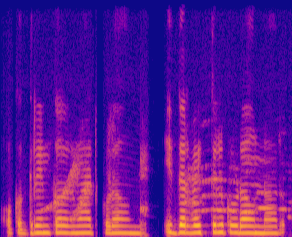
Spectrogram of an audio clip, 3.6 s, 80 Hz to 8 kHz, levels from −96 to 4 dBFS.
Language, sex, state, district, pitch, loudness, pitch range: Telugu, female, Telangana, Mahabubabad, 235 Hz, -18 LUFS, 230-240 Hz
